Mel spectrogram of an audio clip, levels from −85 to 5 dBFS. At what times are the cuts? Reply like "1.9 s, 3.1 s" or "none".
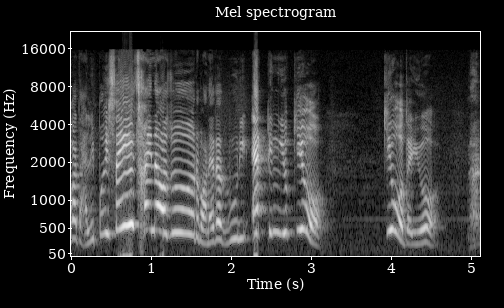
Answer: none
